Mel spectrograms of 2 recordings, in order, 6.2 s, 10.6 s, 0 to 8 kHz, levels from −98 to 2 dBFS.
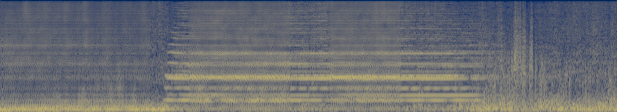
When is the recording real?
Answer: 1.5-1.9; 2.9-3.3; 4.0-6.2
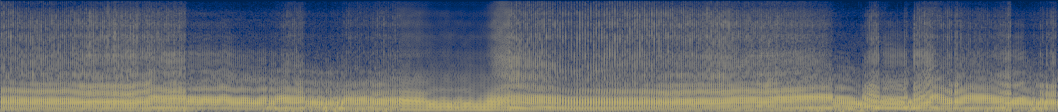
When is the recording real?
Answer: 0.0-4.0; 5.1-10.6

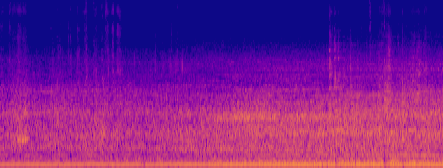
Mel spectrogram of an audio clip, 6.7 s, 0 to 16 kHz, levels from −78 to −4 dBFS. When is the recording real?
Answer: 0.0-0.7; 3.4-4.7; 6.1-6.7

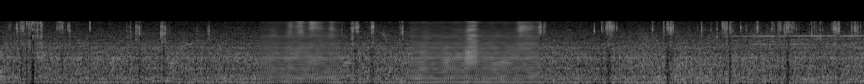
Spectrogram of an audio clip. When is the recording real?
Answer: 0.0-2.6; 3.4-4.1; 5.4-8.6

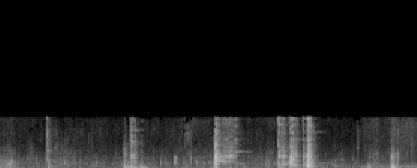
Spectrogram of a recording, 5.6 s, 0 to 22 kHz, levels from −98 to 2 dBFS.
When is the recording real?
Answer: 0.0-5.6

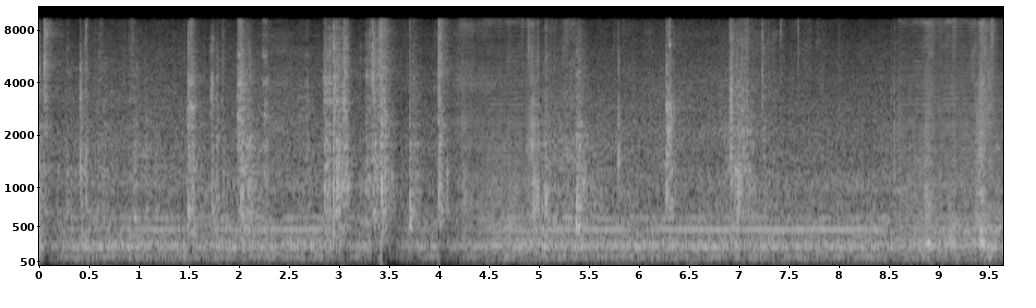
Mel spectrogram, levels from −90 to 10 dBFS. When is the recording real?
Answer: 0.0-4.2; 5.0-8.6

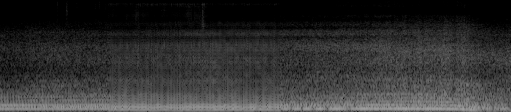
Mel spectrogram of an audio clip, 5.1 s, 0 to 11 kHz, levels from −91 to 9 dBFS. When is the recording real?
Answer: 0.0-1.1; 2.8-5.1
